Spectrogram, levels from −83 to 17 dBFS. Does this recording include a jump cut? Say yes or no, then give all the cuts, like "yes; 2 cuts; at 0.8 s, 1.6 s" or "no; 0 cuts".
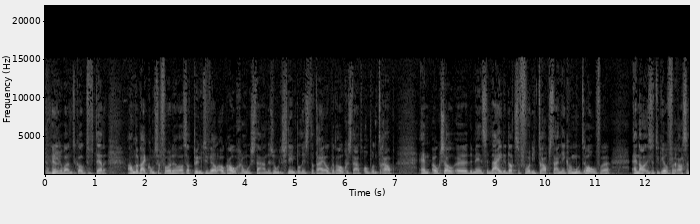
yes; 2 cuts; at 2.8 s, 10.8 s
